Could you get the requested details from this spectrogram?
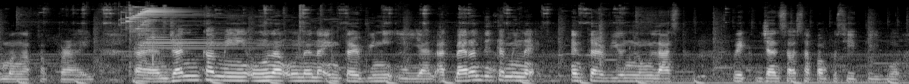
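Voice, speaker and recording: A woman chats casually to her vlog viewers, teasing and giggling as she goes. Her voice sits low but swings widely in pitch. Loud music plays under her talk. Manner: teasing, giggly, often breaks into laughter. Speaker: couple vlogger, host.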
